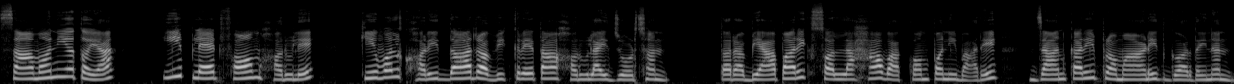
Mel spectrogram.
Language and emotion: Nepali, neutral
